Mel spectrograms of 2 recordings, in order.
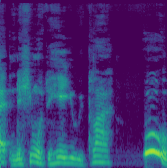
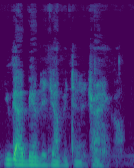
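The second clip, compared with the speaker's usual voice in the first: low whispered secret advice; 7 semitones lower, 10 dB quieter than usual. Real, not acted. Host confiding relationship advice to the fellas, whispered. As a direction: lean in and whisper it.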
